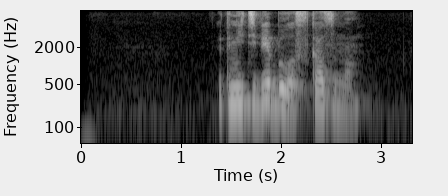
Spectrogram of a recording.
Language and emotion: Russian, angry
